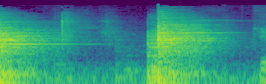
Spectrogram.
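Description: A heavy metal weight-vest plate dropped flat onto a wooden table twice, about a second and a quarter apart: each a loud clang with a short metallic ring dying away.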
